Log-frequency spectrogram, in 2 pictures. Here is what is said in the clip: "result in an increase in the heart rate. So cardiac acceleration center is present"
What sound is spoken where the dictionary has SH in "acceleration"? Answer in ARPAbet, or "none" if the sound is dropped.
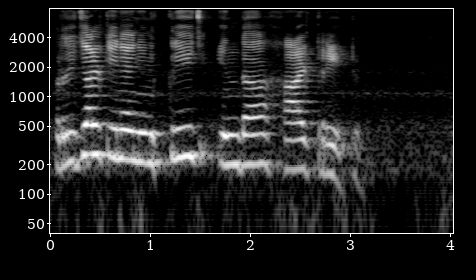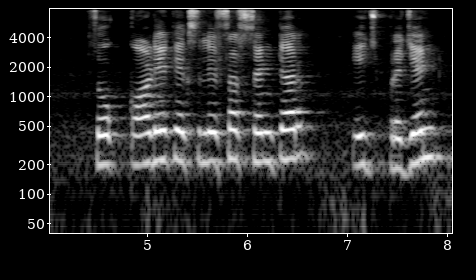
S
